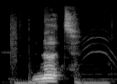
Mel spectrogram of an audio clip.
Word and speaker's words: Nut: The way you pronounce it is Nut, or Nu, or Nut.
